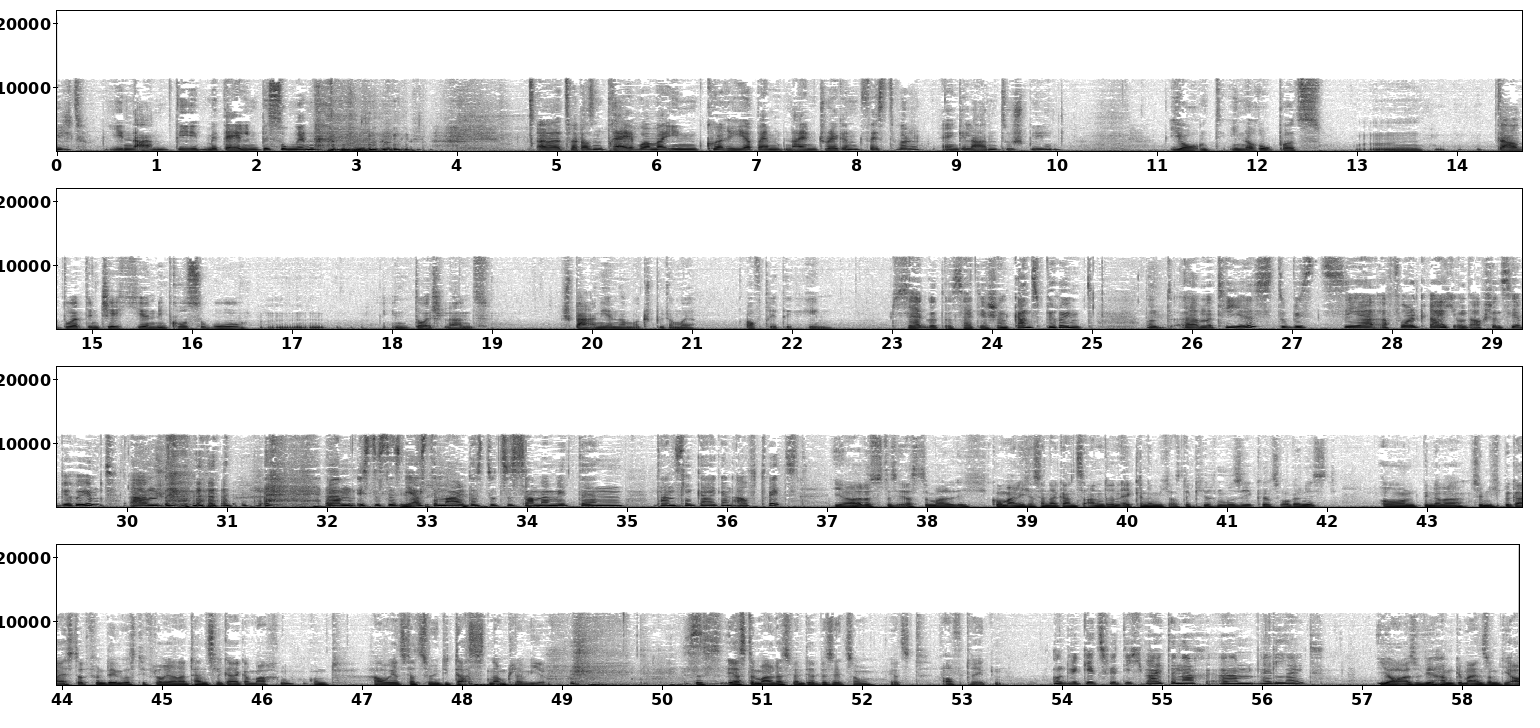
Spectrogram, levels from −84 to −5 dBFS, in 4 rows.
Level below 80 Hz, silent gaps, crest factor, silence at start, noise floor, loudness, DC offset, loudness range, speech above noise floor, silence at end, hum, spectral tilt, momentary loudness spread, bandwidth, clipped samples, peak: -36 dBFS; none; 14 dB; 0 s; -39 dBFS; -16 LUFS; under 0.1%; 5 LU; 24 dB; 0 s; none; -6 dB/octave; 12 LU; 11.5 kHz; under 0.1%; -2 dBFS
